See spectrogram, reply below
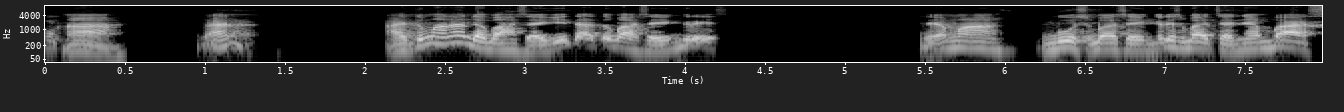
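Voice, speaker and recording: An older man teaches a study circle, his speech lively and full of asides to the listeners. His voice is gravelly with a slightly raised pitch. He recites Arabic lines and then unpacks them plainly. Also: moderate pace, pauses often. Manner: animated lecturing, addresses the congregation, recites Arabic text then explains. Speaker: religious teacher. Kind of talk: mosque study-circle sermon.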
